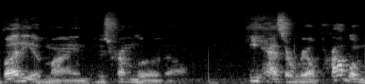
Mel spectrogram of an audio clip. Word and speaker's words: Louisville: I know it is I know it is Louisville um when I was living in the South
